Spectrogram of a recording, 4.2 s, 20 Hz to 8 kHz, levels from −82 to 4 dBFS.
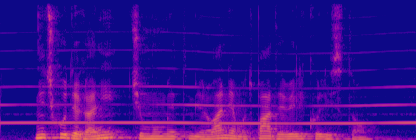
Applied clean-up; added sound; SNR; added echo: none; Wind instrument, woodwind instrument; 10 dB; none.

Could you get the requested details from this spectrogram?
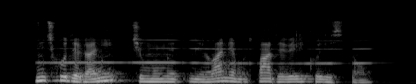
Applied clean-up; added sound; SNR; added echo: neural mask model RNNoise.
